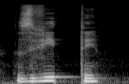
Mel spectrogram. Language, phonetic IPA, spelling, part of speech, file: Ukrainian, [ˈzʲʋʲidte], звідти, adverb, Uk-звідти.ogg
- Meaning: from there, thence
